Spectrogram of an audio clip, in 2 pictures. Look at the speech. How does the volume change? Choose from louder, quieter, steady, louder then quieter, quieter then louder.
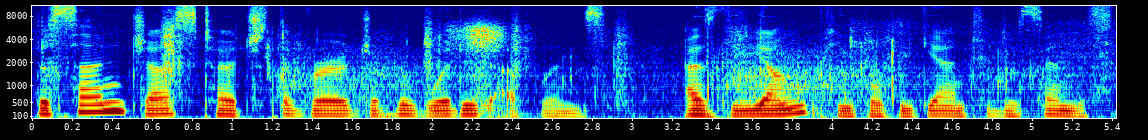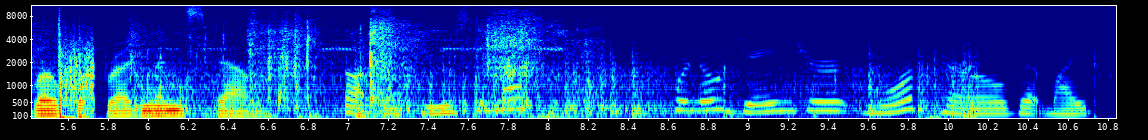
quieter.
